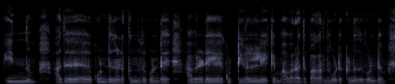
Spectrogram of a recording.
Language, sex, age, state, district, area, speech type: Malayalam, female, 60+, Kerala, Palakkad, rural, spontaneous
